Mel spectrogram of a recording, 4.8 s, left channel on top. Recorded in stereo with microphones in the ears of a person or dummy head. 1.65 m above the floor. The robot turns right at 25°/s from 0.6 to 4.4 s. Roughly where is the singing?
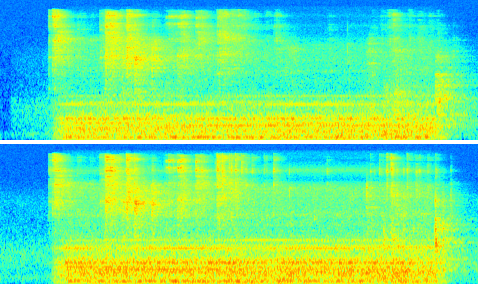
I don't hear singing.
